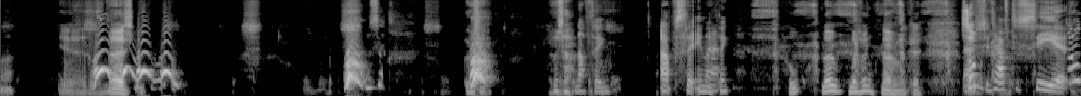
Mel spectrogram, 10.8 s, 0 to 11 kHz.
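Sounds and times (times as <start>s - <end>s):
person imitating yappy dog barks: 0.9s - 1.8s
speech: 1.1s - 1.6s, 4.7s - 10.8s.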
